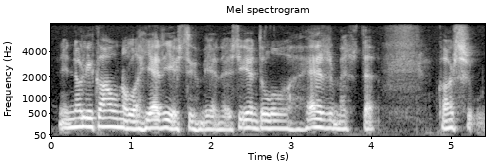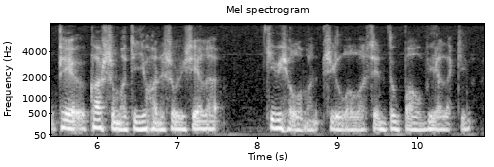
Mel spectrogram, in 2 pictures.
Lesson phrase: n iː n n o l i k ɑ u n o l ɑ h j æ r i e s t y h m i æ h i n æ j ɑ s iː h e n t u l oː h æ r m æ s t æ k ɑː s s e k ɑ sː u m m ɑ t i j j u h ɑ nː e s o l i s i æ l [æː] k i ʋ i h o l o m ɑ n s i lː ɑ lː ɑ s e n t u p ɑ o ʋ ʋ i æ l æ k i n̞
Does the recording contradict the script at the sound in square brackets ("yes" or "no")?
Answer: yes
